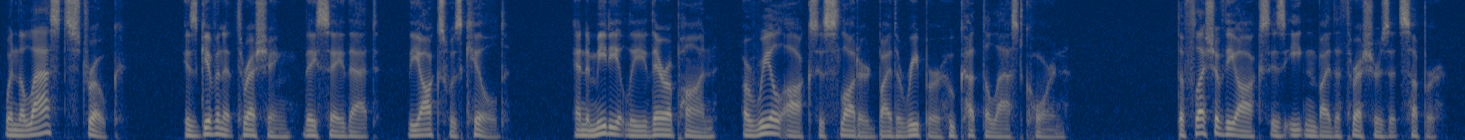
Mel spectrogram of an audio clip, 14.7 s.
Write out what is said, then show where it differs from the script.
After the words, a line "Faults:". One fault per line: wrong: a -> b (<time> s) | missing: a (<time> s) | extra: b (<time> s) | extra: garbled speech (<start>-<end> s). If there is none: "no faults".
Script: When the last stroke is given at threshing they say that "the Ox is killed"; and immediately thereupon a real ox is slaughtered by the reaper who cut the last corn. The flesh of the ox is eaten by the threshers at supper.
When the last stroke is given at threshing they say that "the Ox was killed"; and immediately thereupon a real ox is slaughtered by the reaper who cut the last corn. The flesh of the ox is eaten by the threshers at supper.
Faults:
wrong: is -> was (4.5 s)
